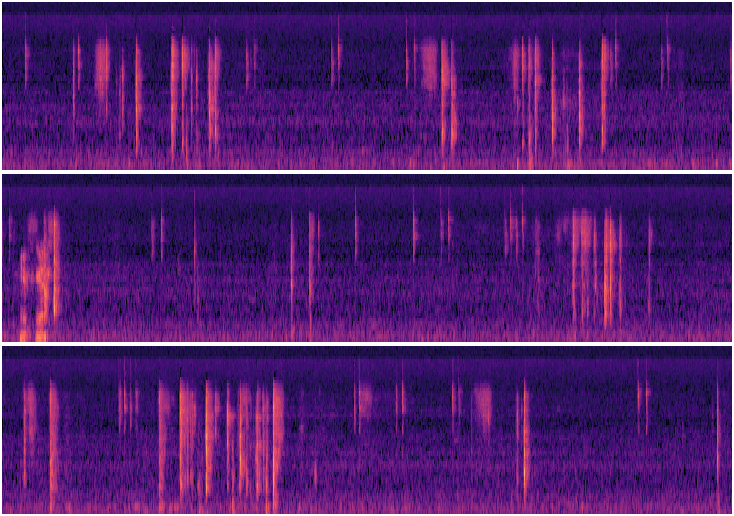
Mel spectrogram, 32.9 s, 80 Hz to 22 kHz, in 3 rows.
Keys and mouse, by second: 1.9 ctrl+z, 3.5 ctrl+z, 3.8 click, 5.0 click, 6.1 click, 6.7 e, 8.1 ctrl+z, 9.2 click, 11.0 click, 11.7 e, 13.3 click, 15.4 middle click, 16.3 click, 17.7 click, 19.9 KP_4, 23.7 click, 24.9 KP_3, 25.4 KP_Decimal, 25.7 KP_7, 27.3 click, 29.7 t, 31.5 click, 32.7 middle click.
